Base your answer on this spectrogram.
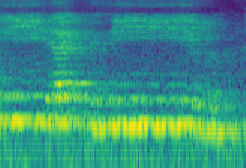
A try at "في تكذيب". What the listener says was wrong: في تكذيب. مو في تك همس مش قلقلة. تك هي همسة. تك تك هذا إذا في تكذيب.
